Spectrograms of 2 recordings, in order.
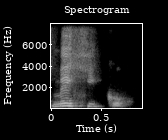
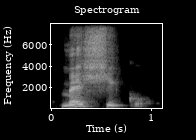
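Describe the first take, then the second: First: The middle consonant is a harsh throaty j sound. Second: The middle consonant is a soft sh sound. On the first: The speaker calls it wrong. "decimos México" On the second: The speaker calls it right. "realmente es México"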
